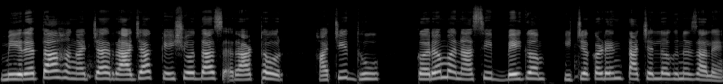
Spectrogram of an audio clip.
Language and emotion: Goan Konkani, neutral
